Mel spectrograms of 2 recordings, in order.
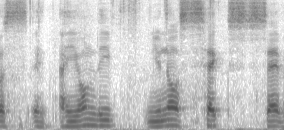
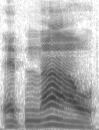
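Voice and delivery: voice of Max; 7 dB louder than usual. Shown as a demonstration. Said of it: "the voice of Max".

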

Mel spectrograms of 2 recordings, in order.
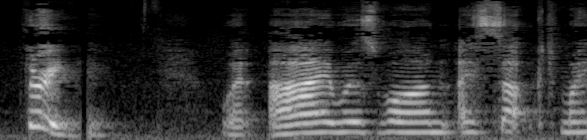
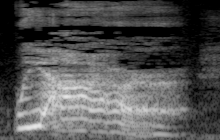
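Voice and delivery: loud pirate shout; 2 semitones higher, 8 dB louder than usual. Acted.

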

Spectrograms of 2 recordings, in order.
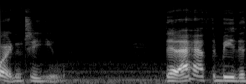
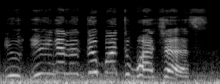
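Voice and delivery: hyped up. Real, not acted. Hyping up her fans.

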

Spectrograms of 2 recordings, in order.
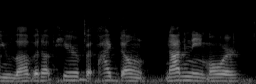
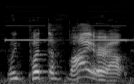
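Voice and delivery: louder and higher, taking command; urgent shout; 5 semitones higher, 8 dB louder than usual. Acted. Boy takes charge of putting the fire out, urgent loud call. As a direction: bark orders over the alarm.

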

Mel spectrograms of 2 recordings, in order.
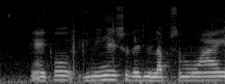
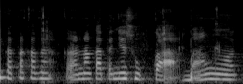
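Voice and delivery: usual speaking voice

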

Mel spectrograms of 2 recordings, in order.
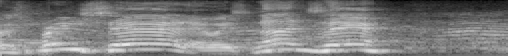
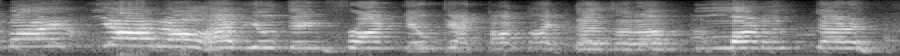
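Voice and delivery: high, loud indignant tirade; mock outraged scolding; 7 semitones higher, 3 dB louder than usual. Mother Superior threatening a nun over swearing, mock outrage. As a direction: scold in a raised, high-pitched voice.

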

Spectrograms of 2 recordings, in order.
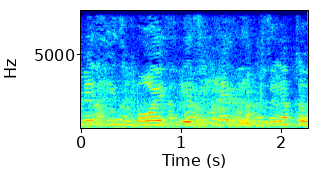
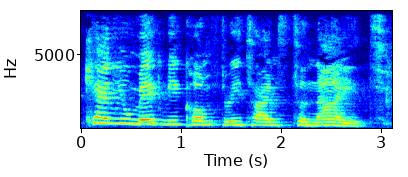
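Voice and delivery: slow and deliberate; slower than usual. Acted. Final try, spelled out slowly.

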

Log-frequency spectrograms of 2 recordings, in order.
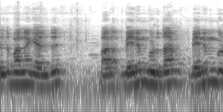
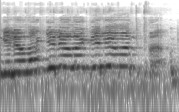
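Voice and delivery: çok tiz, telaşla bağırarak; yaratık yaklaşırken panikle haykır; panik çığlığı. Real, not acted. Yaratık geliyor, tuzak. (kovalanan oyuncunun tiz panik çığlığı)

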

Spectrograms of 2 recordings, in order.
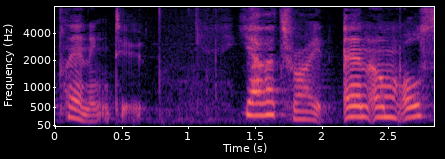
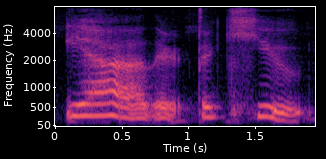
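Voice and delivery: ordinary talk, nothing marked

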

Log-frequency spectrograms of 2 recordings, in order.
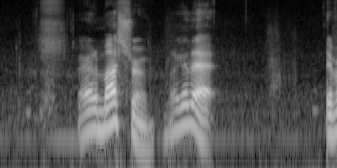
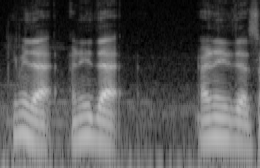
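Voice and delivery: ordinary talk

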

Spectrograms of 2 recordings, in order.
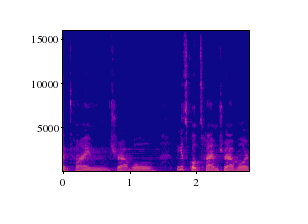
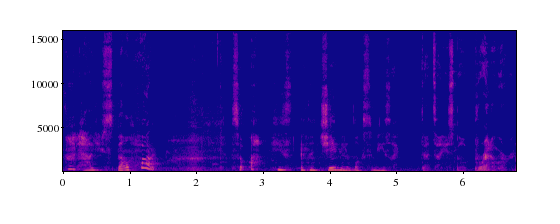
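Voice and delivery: whispering; 2 semitones higher, 5 dB quieter than usual. Real, not acted. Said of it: "I have to whisper".

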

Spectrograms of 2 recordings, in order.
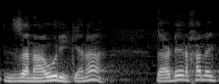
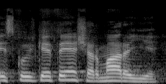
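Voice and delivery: ordinary talk

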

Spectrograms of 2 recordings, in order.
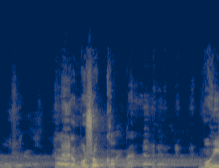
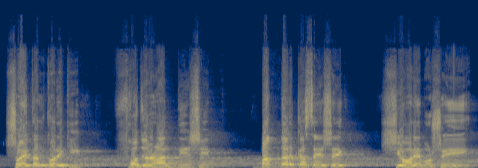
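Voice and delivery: full-force preaching; 7 semitones higher, 8 dB louder than usual. Acted. Preacher voices God's call to his servant, loud and fervent. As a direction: thunder God's promise over the crowd.

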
